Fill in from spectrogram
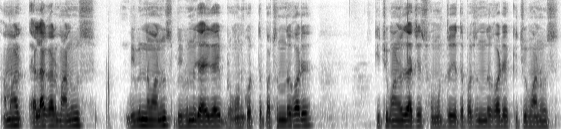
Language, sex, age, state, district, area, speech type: Bengali, male, 30-45, West Bengal, Howrah, urban, spontaneous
